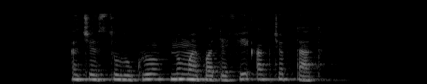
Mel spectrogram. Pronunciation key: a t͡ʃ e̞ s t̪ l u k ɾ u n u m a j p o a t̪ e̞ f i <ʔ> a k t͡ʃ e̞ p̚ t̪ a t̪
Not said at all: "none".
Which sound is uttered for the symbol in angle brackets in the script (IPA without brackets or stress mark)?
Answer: ʔ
